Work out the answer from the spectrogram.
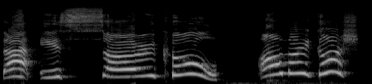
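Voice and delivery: slow, stretched-out, delighted emphasis; gush, drawing out the key words; thrilled amazement. Real, not acted. Reacting to ashes sent into space.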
